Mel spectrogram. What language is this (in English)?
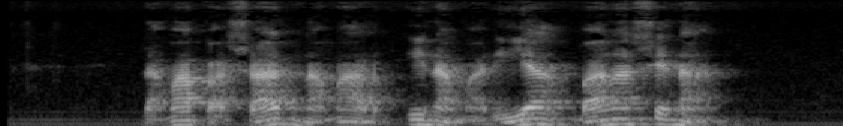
Catalan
